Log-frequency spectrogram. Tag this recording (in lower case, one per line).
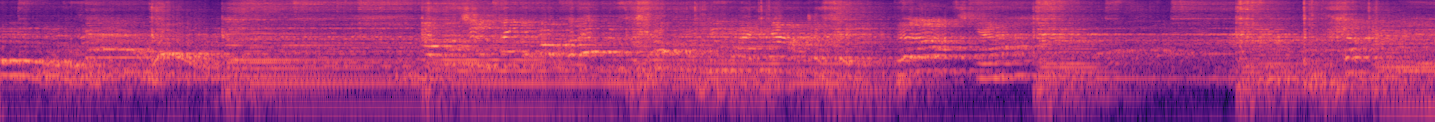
music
